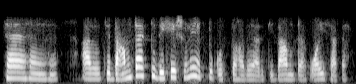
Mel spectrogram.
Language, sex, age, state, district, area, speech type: Bengali, female, 45-60, West Bengal, Purba Medinipur, rural, conversation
